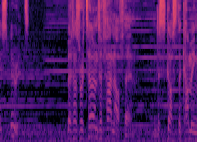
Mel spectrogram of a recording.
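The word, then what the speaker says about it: Fanow: Let us return to Fanoff then, and discuss the coming expedition. Did you say fan off? You pronounce that W with an F there, Thancred?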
